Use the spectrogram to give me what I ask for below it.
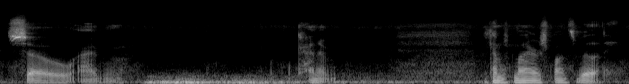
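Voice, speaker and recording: Man acting as fatherly old male vampire, gravelly, unhurried, calm, hesitant musing, intimate audio roleplay, some background noise. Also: sits low, exaggerated voice. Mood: measured, earnest. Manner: hesitant, musing, speaks in pauses.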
